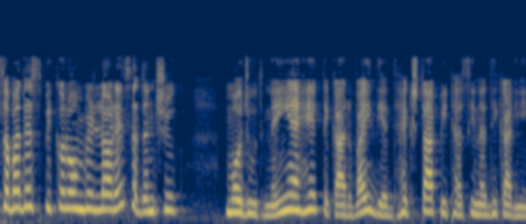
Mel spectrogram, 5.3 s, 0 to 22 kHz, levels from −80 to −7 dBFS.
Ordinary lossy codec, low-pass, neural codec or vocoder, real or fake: none; none; none; real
